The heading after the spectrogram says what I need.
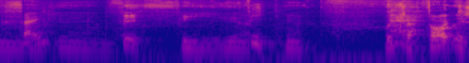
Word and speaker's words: Fe: Fee, yeah. Which I thought they said Fear to begin with.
